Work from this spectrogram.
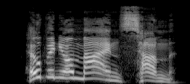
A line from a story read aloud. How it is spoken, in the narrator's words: shouted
